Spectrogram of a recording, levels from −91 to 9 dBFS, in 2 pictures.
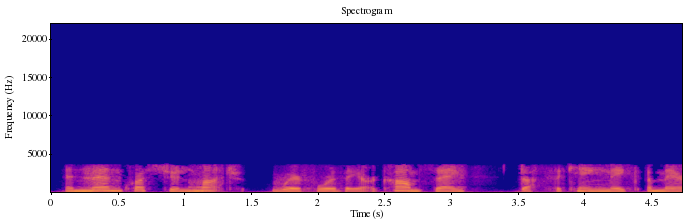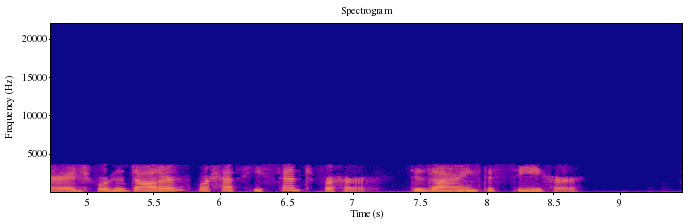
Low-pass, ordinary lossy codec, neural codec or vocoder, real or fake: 3.6 kHz; AAC, 16 kbps; codec, 16 kHz in and 24 kHz out, 1 kbps, XY-Tokenizer; fake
